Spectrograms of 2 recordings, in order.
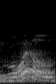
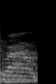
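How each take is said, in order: First: The vowel sounds like 'oy'. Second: The vowel sounds like 'eye'. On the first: This follows the standard spelling. "it's R O I L, and you ought to be saying" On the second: This is the older, Appalachian pronunciation. "pronounced it like in a long I"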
